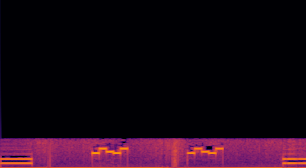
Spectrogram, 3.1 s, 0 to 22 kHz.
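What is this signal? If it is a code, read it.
Five-tone selective call (ZVEI), heard as quick runs of five tones, tones of about 70 ms. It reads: 88988 88988
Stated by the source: ZVEI five-tone selective call received by SDR.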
